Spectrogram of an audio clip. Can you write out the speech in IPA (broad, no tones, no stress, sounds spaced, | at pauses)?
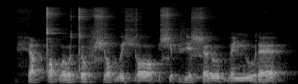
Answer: h e ʔ tˤ ə b o t o v ɕ ɔ b ə ç ɔ | ɕ ə ʔ vʲ e ɬ ə ɾ ʊ b ɛ ɲ u ɾ ɛ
